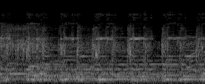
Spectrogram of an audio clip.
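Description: A verdiales folk band playing live: violin over strummed guitars, with a steady rhythmic beat.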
